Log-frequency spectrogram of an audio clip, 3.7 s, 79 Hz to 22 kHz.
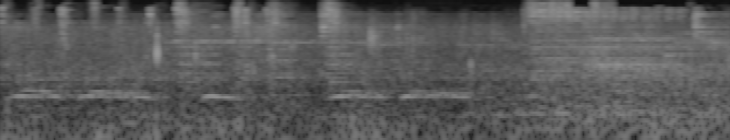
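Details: Doves in street trees in Mazatlán, Mexico, in March 2022 give soft, low hollow coos in short repeated phrases, partly buried under heavy street traffic and footsteps, with many birds around.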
